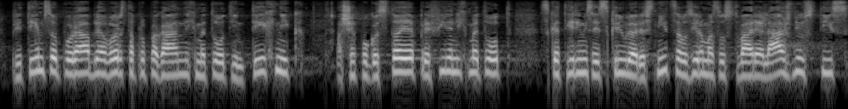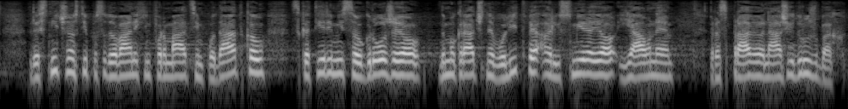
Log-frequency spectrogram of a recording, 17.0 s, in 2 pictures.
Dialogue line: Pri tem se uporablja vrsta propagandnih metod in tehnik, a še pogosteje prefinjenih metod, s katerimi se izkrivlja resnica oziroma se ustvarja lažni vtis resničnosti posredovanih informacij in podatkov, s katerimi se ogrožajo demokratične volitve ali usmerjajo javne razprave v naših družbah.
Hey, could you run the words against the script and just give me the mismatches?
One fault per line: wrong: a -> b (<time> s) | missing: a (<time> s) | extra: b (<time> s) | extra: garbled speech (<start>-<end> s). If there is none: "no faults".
no faults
